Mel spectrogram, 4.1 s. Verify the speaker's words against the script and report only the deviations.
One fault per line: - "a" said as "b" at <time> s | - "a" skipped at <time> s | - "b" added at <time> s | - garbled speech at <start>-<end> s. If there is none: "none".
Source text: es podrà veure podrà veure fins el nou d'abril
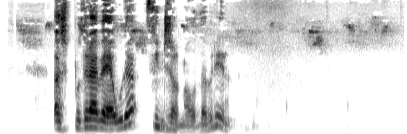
- "podrà veure" skipped at 1.4 s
